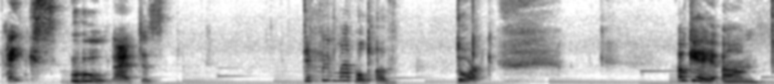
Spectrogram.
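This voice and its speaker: Excitable, high-voiced woman reading aloud. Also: slow, long pauses. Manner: excitable, hyper. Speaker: host reading fan fiction aloud. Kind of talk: informal read-aloud with reactions. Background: music.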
